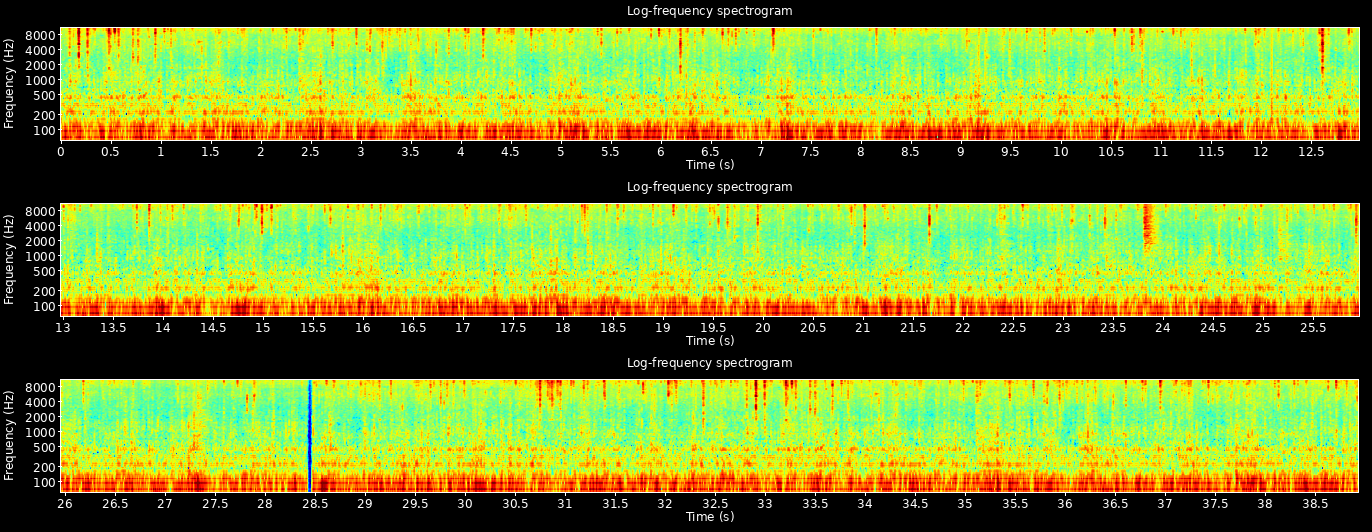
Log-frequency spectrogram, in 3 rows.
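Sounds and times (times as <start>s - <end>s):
fire burning with crackles: 0.0s - 38.9s.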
